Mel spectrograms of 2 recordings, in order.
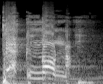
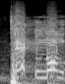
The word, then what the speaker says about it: teknon: Deuxième chose, à part teknion, nous avons teknon. Teknon qui s'écrit comme T-E-K-N-O-N.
